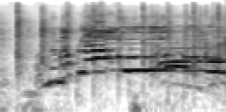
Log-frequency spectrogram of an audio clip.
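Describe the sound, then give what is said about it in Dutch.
Clapping from several hands mixed with a sustained tonal, voice-like sound that holds steady through most of the burst, loud and continuous after a sharp first clap. “Applaus!”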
